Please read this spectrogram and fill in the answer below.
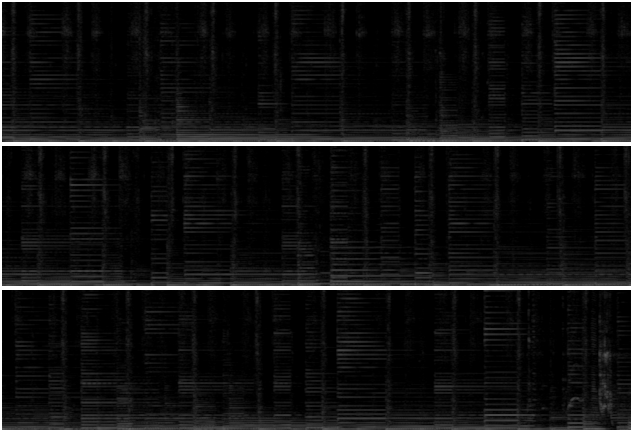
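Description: Background music played on acoustic guitar, with a steady run of notes throughout.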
